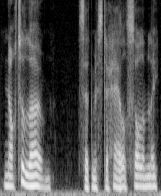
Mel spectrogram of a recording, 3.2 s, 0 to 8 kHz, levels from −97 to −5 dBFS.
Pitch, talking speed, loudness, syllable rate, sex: 145 Hz, 110 wpm, -16 LUFS, 3.8 syllables/s, female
